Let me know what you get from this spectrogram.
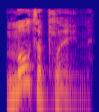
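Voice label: "multiplane", English, British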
